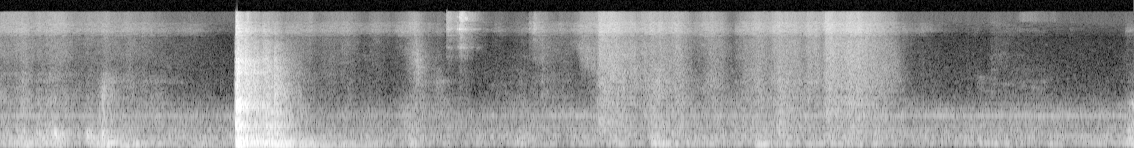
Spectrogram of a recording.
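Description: A single loud bang about two seconds in, as the plastic lid of a top-loading washing machine is shut, followed by a few softer rustling sounds.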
